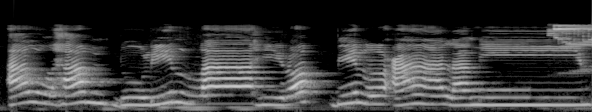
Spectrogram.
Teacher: Cara membaca huruf idhar syafawi harus terang di bibir dengan mulut tertutup.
